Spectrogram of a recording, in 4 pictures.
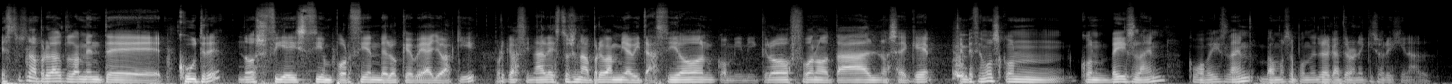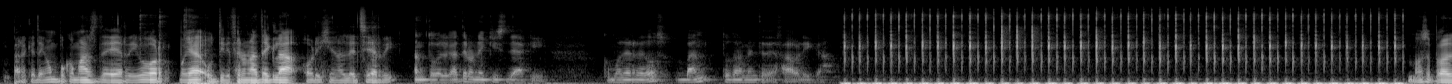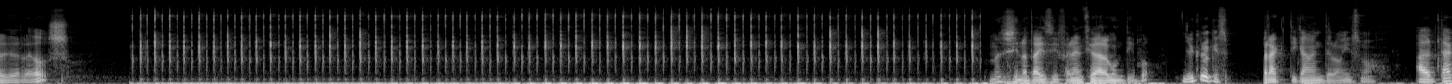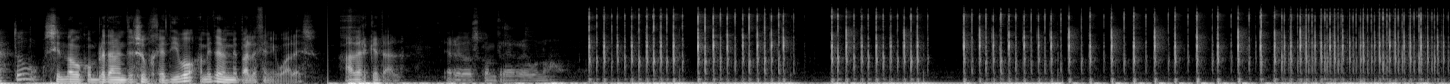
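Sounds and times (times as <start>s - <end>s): fast mechanical keyboard typing: 23.0s - 28.6s, 30.4s - 38.9s, 49.4s - 58.0s.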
